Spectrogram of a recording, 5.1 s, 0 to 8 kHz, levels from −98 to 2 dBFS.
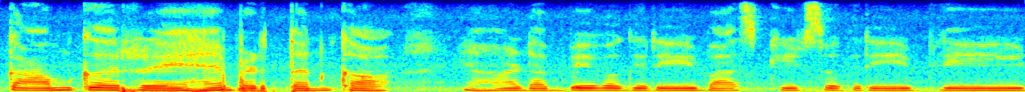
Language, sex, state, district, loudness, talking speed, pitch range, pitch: Hindi, female, Bihar, Patna, -13 LUFS, 115 wpm, 175-185 Hz, 180 Hz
